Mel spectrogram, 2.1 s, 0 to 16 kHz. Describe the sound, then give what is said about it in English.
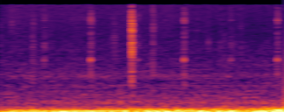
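A car drives along a two-lane country road, Route 75 in rural southeastern Frederick. A continuous low rumble of engine and road noise is broken by a few faint ticks, and no talk is heard. “Driving down Route 75 in southeastern Frederick, you get a sense of just how rural a lot of this county is.”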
